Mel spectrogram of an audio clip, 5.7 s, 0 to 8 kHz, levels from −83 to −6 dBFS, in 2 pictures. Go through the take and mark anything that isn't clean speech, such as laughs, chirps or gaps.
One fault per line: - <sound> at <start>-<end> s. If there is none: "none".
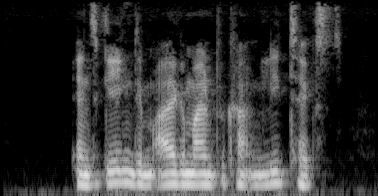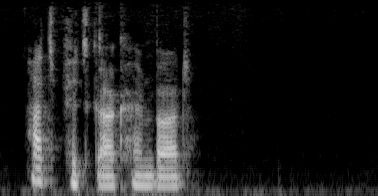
none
